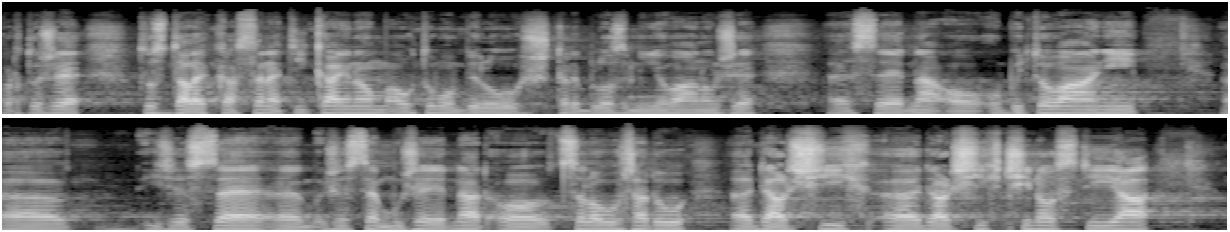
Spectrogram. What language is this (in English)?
Czech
